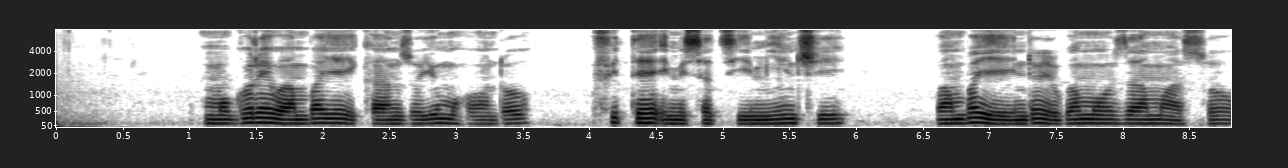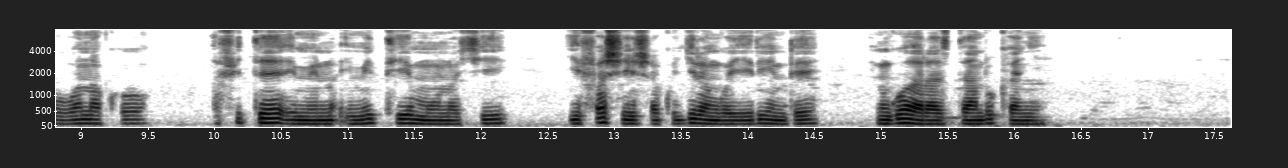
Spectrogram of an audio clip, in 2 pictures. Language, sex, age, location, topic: Kinyarwanda, female, 18-24, Kigali, health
